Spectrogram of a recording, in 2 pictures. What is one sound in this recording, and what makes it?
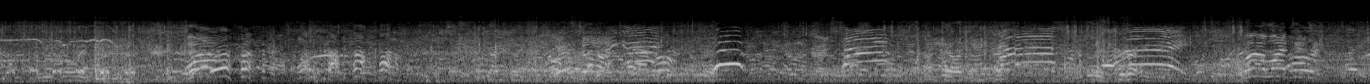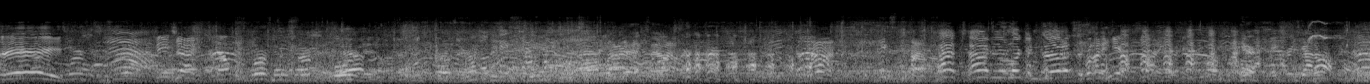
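Water splashes around swimmers.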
